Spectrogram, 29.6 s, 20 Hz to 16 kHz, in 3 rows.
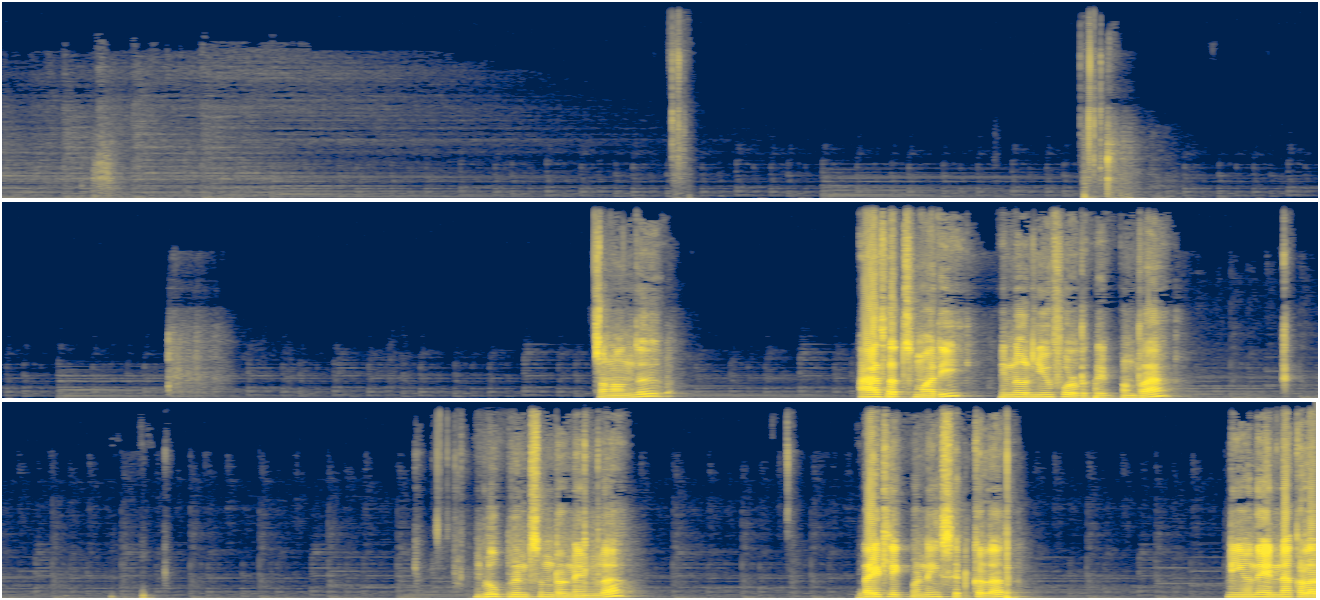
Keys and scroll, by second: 19.2-23.0 typing, 24.1 Return.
